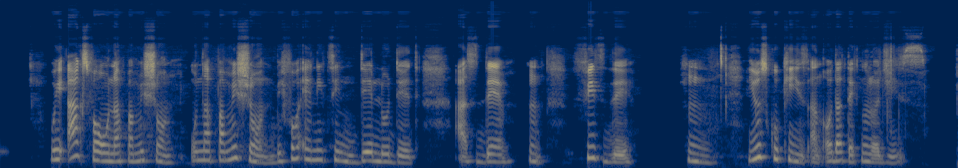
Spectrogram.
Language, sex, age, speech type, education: Nigerian Pidgin, female, 15-29, spontaneous, tertiary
